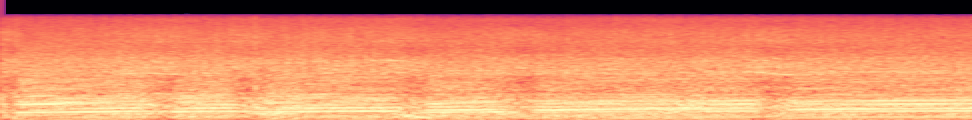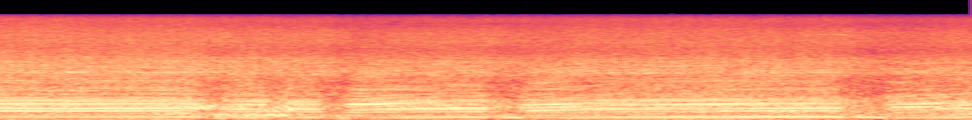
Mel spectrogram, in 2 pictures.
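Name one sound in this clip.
Spinning tyres spray snow and slush.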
